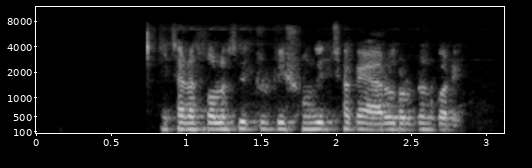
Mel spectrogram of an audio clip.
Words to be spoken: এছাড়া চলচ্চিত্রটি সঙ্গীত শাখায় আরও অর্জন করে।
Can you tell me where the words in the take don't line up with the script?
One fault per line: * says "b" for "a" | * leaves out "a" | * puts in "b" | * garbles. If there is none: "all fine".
all fine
